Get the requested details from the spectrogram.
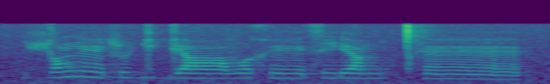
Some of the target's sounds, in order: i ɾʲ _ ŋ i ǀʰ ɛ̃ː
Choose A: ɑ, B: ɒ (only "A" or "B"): A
